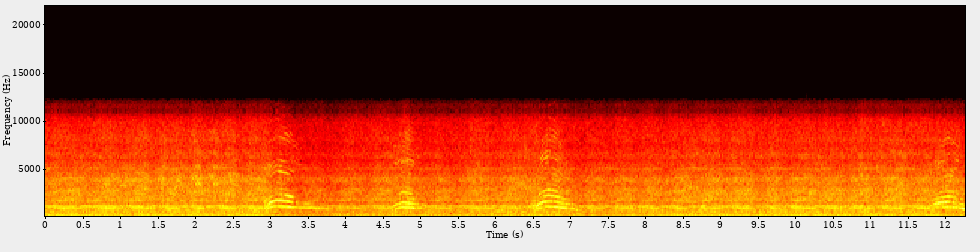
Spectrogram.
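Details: Pet cat giving several short meows with rising-then-falling pitch, about five calls spaced a second or more apart, over a steady broadband background hum.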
